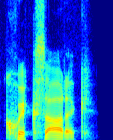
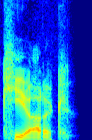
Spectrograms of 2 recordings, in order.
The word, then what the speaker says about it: quixotic: Apparently it is pronounced quixotic. And I always thought it was chaotic, because it's supposed to be Don Quixote, which right. Is what it comes from, but apparently it's quixotic.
